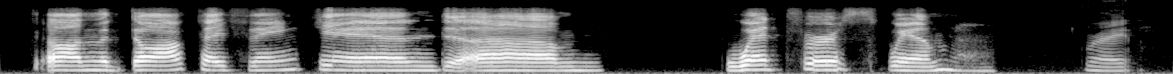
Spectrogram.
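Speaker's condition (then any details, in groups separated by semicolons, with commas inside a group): Multiple sclerosis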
